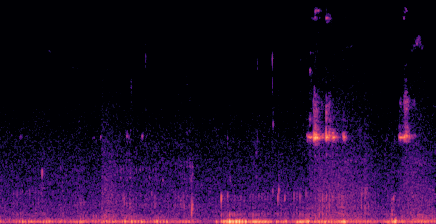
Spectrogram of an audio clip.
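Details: Remi, a male kitten in his first bow-tie collar with a bell, purrs softly and continuously; faint high bell tinkles sound near the end.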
